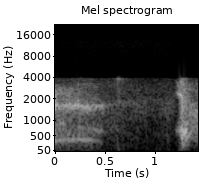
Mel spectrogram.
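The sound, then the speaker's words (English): During a deliverance prayer, a deep, harsh cough bursts out near the end after a fading tone and a brief quiet gap, loud, with a rough throaty rasp. “Take a Jesus deep cough and cough them all out right now.”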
